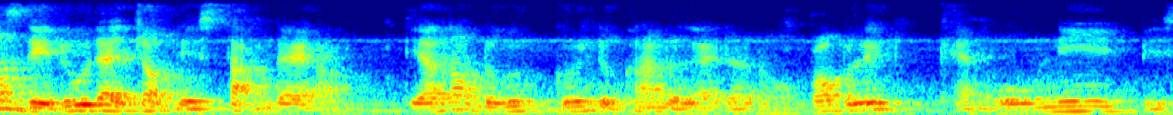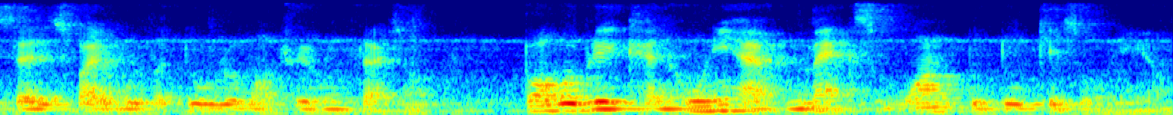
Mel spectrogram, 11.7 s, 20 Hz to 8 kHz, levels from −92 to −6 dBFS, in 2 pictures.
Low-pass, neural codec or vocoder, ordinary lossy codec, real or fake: 7.2 kHz; none; Opus, 24 kbps; real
